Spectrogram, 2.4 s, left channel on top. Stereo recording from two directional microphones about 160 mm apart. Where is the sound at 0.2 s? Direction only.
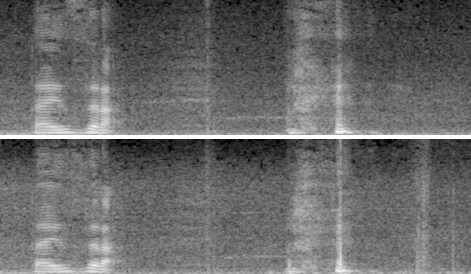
20° left (ahead or behind).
